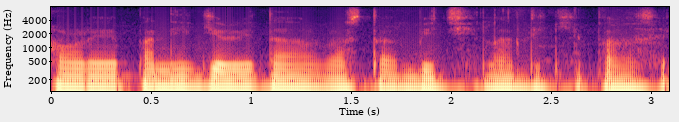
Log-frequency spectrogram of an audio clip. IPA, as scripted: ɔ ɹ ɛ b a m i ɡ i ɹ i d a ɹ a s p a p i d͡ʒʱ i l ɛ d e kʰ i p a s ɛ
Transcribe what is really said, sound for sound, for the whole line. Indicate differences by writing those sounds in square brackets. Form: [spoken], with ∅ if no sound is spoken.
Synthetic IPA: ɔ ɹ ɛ [p] a [n] i ɡ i ɹ i [n] a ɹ a s [t] a [b] i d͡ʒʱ i l [a] d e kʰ i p a s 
